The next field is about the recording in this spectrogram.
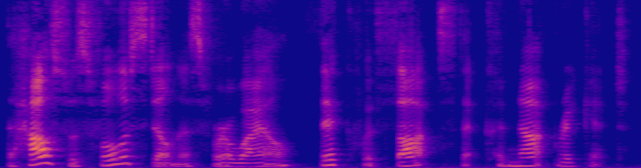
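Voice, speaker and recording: A woman reads a story aloud for children. Her voice sits at a middling pitch with a very bright, clear-edged tone, and her narration is expressive. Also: normal speed.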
